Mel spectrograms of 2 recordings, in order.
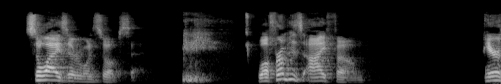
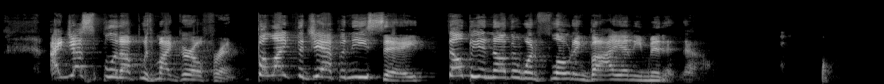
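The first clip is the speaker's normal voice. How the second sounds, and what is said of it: Imitates another person's voice. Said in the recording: “I should do these like Gilbert's voice, since I do such a great Gilbert Gottfried impression.”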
